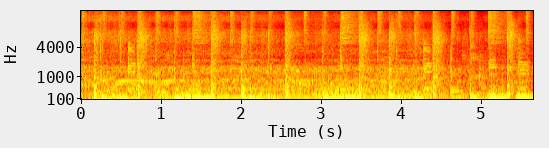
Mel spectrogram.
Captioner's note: snowmobile engine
